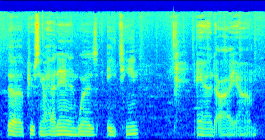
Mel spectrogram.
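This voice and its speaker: In a very deep, low pitch, a man talks with monotone, flat intonation. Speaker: vlogger. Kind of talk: casual video tutorial. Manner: halting, many fillers and pauses.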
